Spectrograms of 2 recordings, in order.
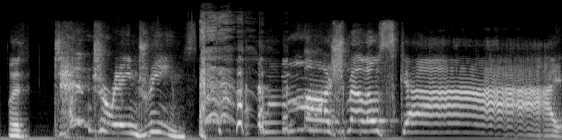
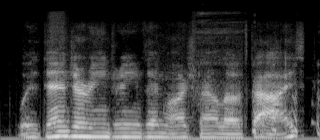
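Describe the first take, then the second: First: The words are spoken in a surprised tone. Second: The words are spoken in a matter-of-fact tone. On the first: "this way of speaking that he's surprised" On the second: "the opposite of what Hasselhoff does"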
